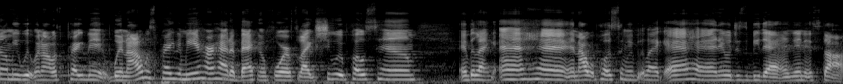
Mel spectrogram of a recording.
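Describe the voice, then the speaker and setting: A loud, very fast woman's voice, fairly high in pitch, bright and sharp in tone, animated, with hardly any pauses. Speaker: storyteller. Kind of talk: storytime.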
